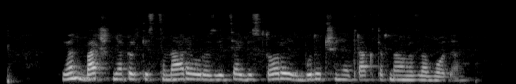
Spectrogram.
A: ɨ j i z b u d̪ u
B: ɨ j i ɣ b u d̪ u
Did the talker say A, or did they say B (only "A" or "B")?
A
